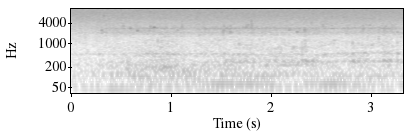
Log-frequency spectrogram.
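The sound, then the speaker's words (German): Water running from an open tap into a glass, a soft, even hiss of flowing water that continues without a break. It is faint and heard alone. “Ich nehme mir ein Glas Wasser. Warum? Mensch, und deswegen lässt du so lange den Hahn offen?”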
